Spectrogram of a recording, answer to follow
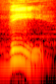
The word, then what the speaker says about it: the: word duh okay now when people emphasize the word though you might hear this is when you might hear them say thee instead of the you might could say thee so you know personally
